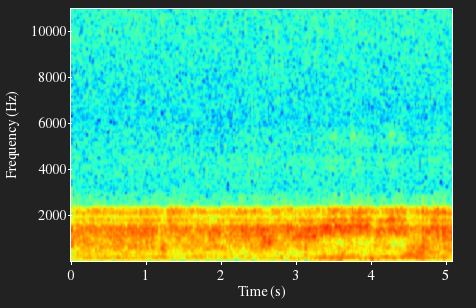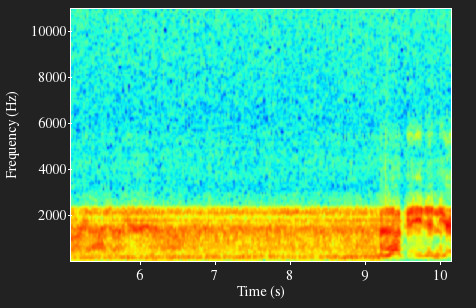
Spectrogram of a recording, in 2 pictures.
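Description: Shortwave radio reception on the 40-metre band played through a Heil Sound powered speaker: steady static hiss as the receiver is tuned across the band, with faint, garbled snatches of sideband voices about halfway through. Near the end a strong station's voice comes in clearly.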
